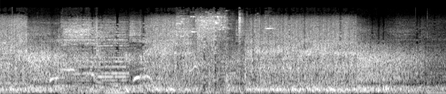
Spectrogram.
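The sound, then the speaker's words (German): Loud, dense gunfire crackles without pause for six seconds, rapid sharp shots piling into a harsh, continuous roar, with a few brief higher cries poking through early on. “Ja, ich glaube, wir haben einen Eindruck gekriegt, wenn ich jetzt sage, dieses Ballern, dieses Schreien, dieses tatsächlich sehr rohe Umgehen, wenn ich jetzt sage, das zeigt das Böse im Menschen in all der perversen Faszination”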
